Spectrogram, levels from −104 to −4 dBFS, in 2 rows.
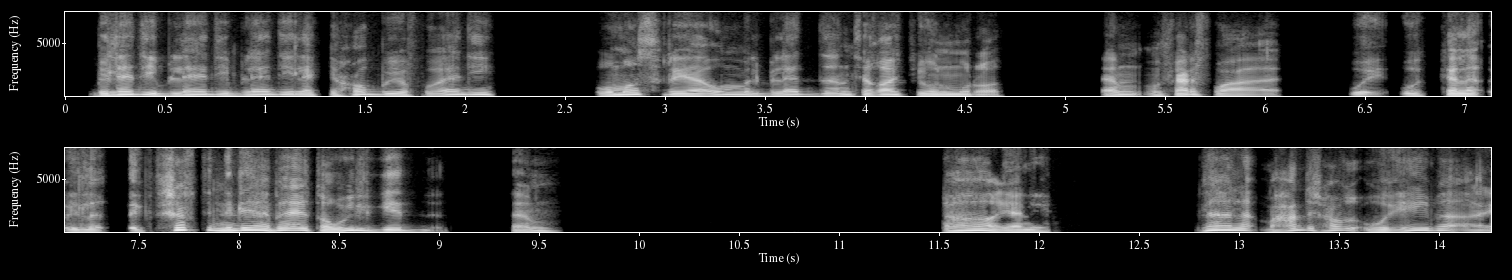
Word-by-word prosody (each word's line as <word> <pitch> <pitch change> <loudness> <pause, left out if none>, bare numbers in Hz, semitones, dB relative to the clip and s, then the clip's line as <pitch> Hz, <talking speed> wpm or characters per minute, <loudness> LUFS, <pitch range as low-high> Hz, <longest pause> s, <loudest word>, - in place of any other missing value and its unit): "بلادي، 145 +5 +4
بلادي، 135 +4 +1
بلادي، 150 +4 +1
لِك 135 -3 0
حبي 145 0 -1
وفؤادي، 155 +7 -1 0.5
ومصر 150 +2 +1
يا 125 -2 +3
أم 155 0 0
البلاد 135 +1 -4
أنتِ 135 +2 -2
غايتي، 140 -2 0
والمراد." 95 -4 -2 0.5
تمام، 145 +2 -1
مش 120 +2 -4
عارف 135 -1 +2
و 100 -3 -3 0.4
و - - +1 0.2
والكلا 130 +1 +2
ال 120 -1 -2
اكتشفت 215 - +2
إن 155 -3 +5
ليها 195 +3 +6
باقي 185 +1 +3
طويل 150 +3 +2
جدًا، 135 -8 -1 0.3
فاهم؟ 130 -1 -3 2.0
آه، 160 +3 +4
يعني 110 +1 -1 0.8
لأ، 195 +4 +4
لأ، 190 -3 +1
ما - - -6
حدش 175 +1 -2
حافظ 175 0 -3
وإيه 125 - -1
بقى 100 - -5
140 Hz, 150 wpm, -23 LUFS, 120-160 Hz, 2.0 s, ليها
